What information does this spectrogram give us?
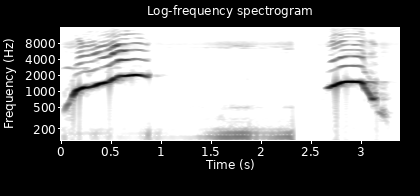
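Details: Hill myna giving loud whistled calls for training other mynas: a long rising whistle with bright overtones, a pause with a low hum, then a shorter arched whistle that falls at the end.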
